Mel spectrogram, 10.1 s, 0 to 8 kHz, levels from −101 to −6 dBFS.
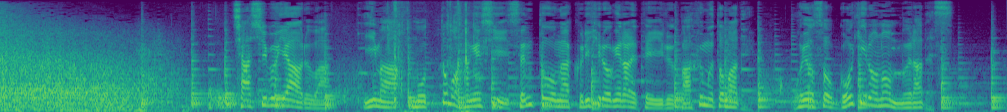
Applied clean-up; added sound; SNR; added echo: none; Walk, footsteps; 8 dB; none.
